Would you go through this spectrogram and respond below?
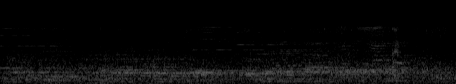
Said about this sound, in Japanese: うん、向かうぜ向かうぜ、うん、これから、電車乗ります、うん、よし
